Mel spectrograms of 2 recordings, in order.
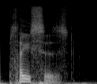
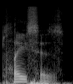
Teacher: And you see it makes that Z sound, not an S sound.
